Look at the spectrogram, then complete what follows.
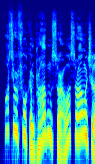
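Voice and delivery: high-pitched, sing-song protest; mock indignant. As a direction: act affronted at being woken. Teacher confronted by boys faking sleep.

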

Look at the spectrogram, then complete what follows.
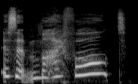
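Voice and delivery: high, slow tearful plea; crying. A narrator's reading. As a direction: ask it through tears. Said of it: "she cried".

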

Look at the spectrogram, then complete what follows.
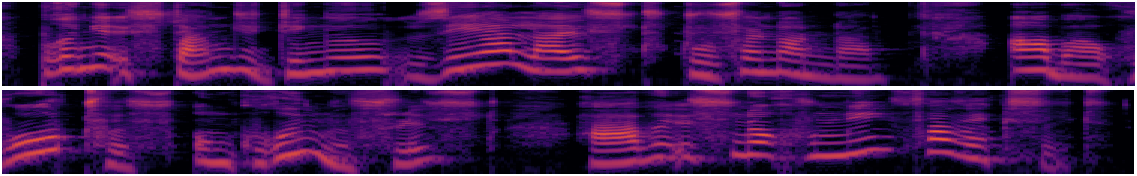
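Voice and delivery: loud, firm lecturing voice; stern. Acted. Muff sternly rebuking panicky Halbschuh. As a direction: put him firmly in his place. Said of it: "Muff aber sagte streng".

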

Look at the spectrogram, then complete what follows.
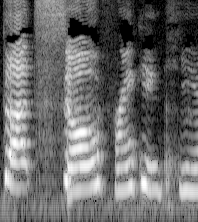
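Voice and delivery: high, loud and slow, squealing over something adorable; drawn-out squeal of delight; gushing. Real, not acted. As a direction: stretch it out like you can't handle the cuteness. Gushing over a cute comic scene.

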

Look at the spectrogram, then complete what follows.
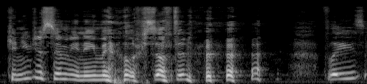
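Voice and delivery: high, breaking into laughter; laughing plea. Real, not acted. Host begs Emily for an email, laughing plea. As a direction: beg through helpless giggles.

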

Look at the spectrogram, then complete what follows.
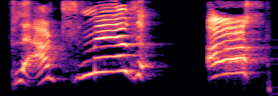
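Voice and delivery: loud, high exclaimed question; startled outburst. A narrator's reading. Captor reacting to the boy's relative, startled loud outburst. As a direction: seize on the word loudly. Captor alarmed at word blacksmith.

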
